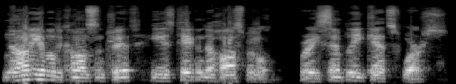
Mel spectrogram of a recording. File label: story voiceover; yumpod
